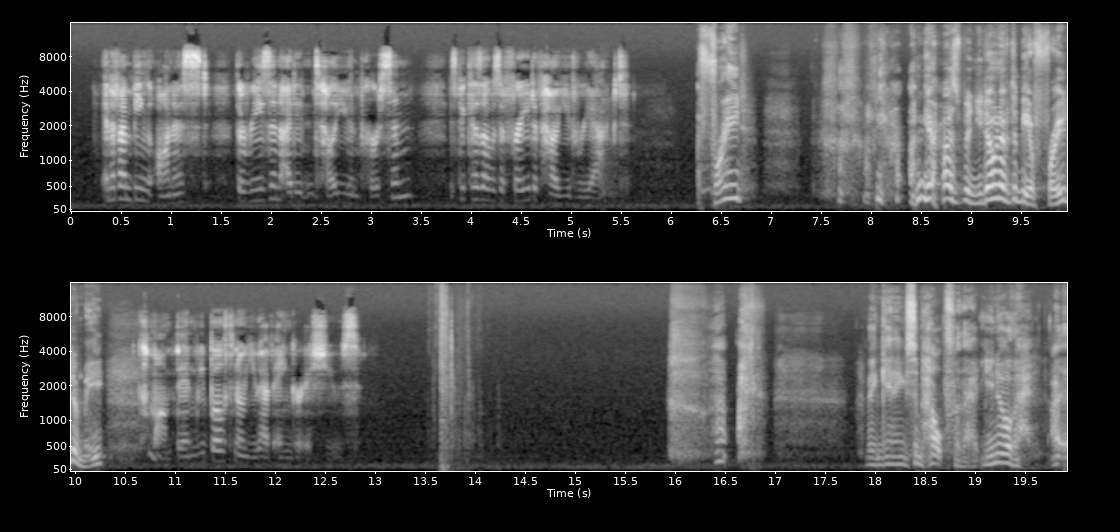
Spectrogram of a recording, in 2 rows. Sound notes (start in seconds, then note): 10.7 on phone; 16.0 sighs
